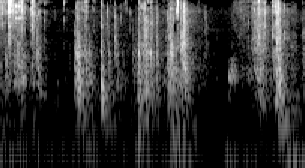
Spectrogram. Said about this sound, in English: So go right ahead and pull the tall door handle. Well, welcome to the new Planetarium and Dome Theater.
